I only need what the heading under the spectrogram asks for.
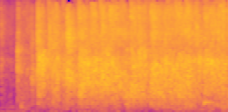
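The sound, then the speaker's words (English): Applause from an audience at the close of a talk on train operating companies: dense, loud, steady clapping that swells in quickly and holds. “That's it from me. Thank you. Round of”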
